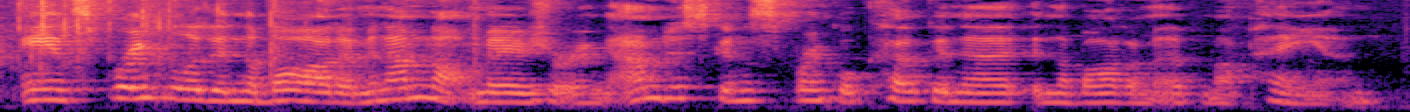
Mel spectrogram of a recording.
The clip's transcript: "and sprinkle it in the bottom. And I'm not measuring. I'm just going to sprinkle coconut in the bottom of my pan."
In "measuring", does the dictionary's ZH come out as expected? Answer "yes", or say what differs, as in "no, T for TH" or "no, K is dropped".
yes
